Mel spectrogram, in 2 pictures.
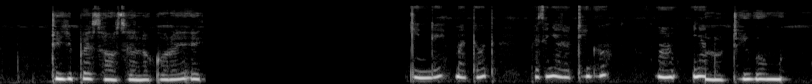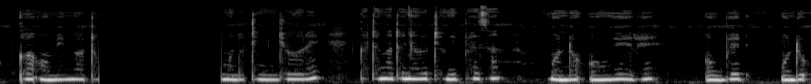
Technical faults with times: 2.05-4.05 playback stall
4.05-7.05 catch-up at higher speed
9.11-10.33 playback stall
10.33-13.33 catch-up at higher speed

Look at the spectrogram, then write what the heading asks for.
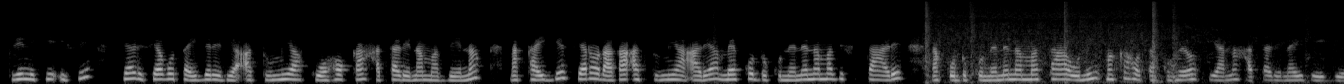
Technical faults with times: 0.00-13.45 noise suppressor artifacts
9.21-9.38 noise suppressor catching up
11.98-13.45 speech cut by the noise suppressor

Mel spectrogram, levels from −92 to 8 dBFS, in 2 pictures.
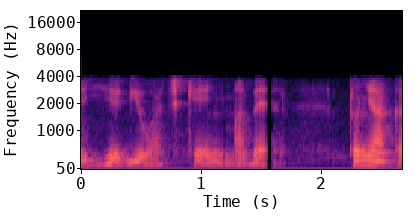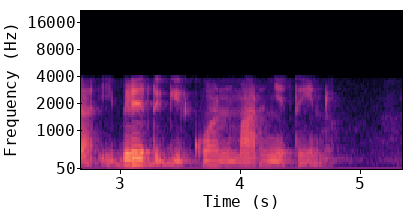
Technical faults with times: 1.50-1.59 packet loss with pitch repetition
3.06-3.09 packet loss with pitch repetition

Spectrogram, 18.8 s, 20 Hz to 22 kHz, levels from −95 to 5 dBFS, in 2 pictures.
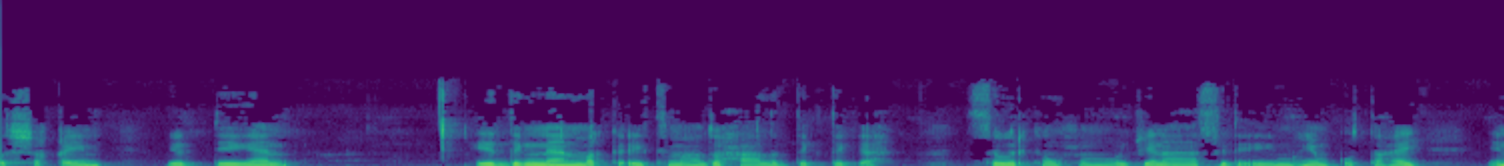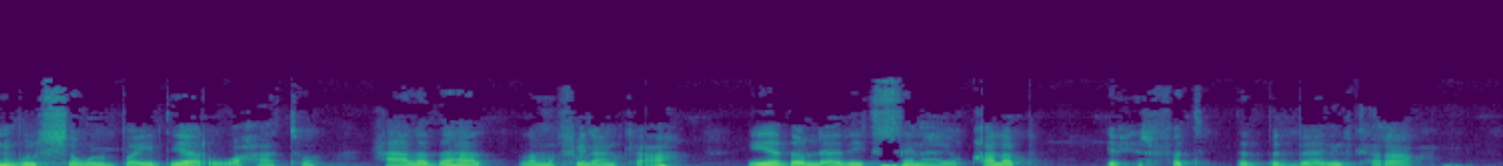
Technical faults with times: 0.00-18.79 MP3 compression

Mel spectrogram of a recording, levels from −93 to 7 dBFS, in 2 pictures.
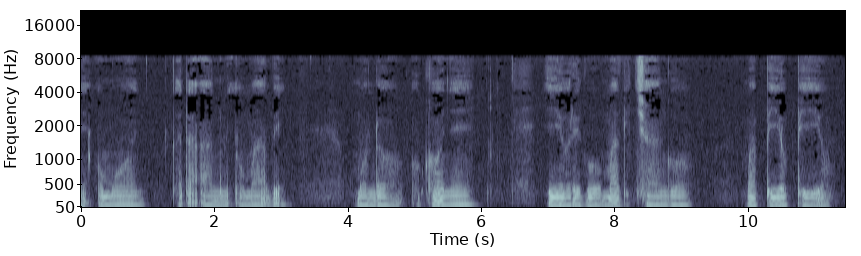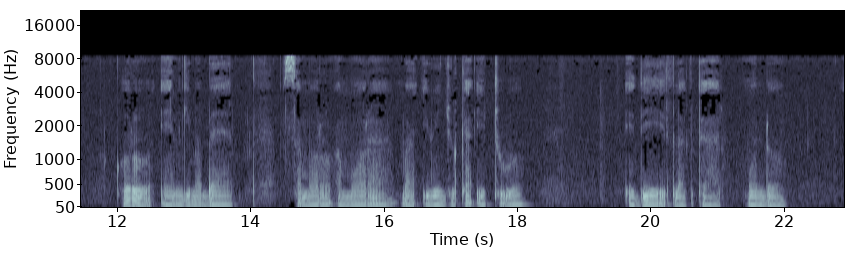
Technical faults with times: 0.00-22.91 MP3 compression

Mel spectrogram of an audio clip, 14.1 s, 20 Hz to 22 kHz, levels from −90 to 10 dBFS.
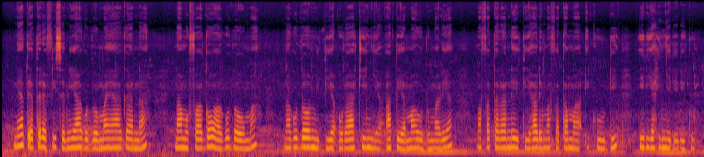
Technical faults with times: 6.86 dropped buffer (overrun)
7.94 dropped buffer (overrun)
13.12 dropped buffer (overrun)

